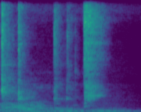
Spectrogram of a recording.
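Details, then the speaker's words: Predator PCP air rifle with erratic accuracy, firing JBS pellets before disassembly: four or five sharp cracks, some loud and some noticeably softer; inconsistent shots, hammer spring suspected but not confirmed. "Coba saya tembak-tembakkan dulu ya suaranya beda teman-teman Saya tembak coba dengarkan ya sat dua beda"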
